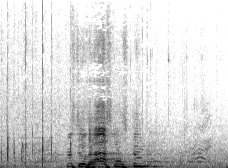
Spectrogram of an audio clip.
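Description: A man speaks loudly into a microphone, heard through a loudspeaker outdoors.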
